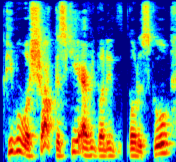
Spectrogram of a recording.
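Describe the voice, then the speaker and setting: In a Cantonese accent, a man talks with very wide pitch swings. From Vietnam. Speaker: business founder. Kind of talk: personal story in interview.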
